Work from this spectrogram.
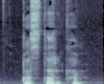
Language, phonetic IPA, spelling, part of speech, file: Polish, [paˈstɛrka], pasterka, noun, LL-Q809 (pol)-pasterka.wav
